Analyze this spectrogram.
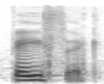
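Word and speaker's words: BASYK: That's honestly, another story, because, I mean, okay, saying that you're a part of a group called Basic, but it's not spelled like how basic the word is spelled, it's awful.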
